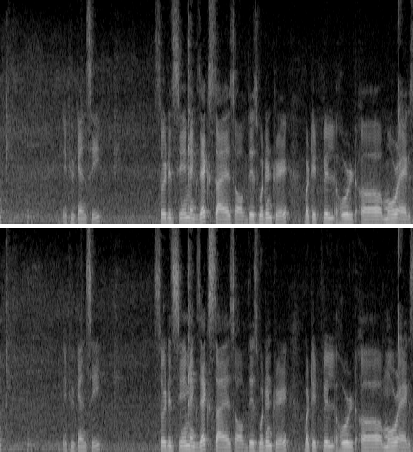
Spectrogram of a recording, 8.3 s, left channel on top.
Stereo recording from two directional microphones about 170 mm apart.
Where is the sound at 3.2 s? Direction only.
15° right (ahead or behind).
